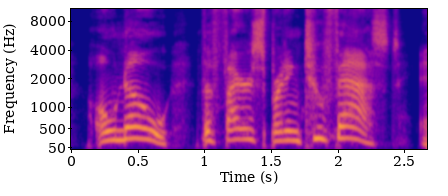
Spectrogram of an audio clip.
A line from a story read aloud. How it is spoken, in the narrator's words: the rabbit exclaimed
